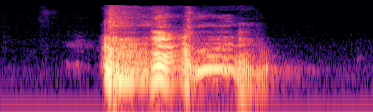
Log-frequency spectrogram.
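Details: Adult man suddenly coughs during a formal speech in a quiet hall, a single brief harsh throaty cough of about one second, then apologizes; an ordinary cough.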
